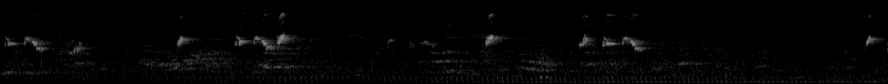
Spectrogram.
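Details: Red-whiskered bulbul recorded during trapping with a decoy bird on 24 March 2018. Short, bright whistled phrases rise and fall and come in bursts every one to two seconds, with quiet gaps between them.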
